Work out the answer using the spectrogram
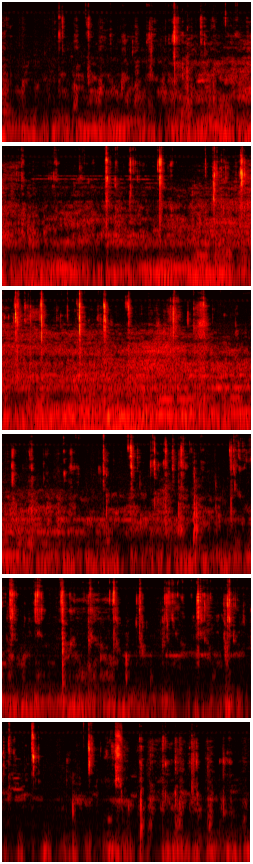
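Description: A person chewing mouthfuls of samosa close to the microphone, with many small clicks throughout and a louder stretch of chewing near the middle.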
